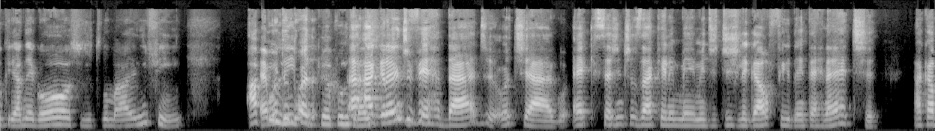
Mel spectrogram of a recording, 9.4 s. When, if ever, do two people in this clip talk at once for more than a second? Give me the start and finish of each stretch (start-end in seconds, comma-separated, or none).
2.6-3.9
